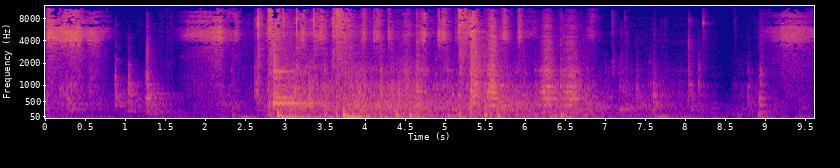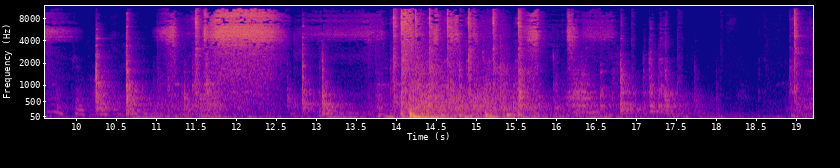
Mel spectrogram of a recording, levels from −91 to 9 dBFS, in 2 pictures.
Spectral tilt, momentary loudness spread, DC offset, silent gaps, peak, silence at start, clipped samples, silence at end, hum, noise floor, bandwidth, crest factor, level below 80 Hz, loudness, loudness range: -1.5 dB/octave; 24 LU; under 0.1%; none; -6 dBFS; 0 s; under 0.1%; 0 s; none; -66 dBFS; 11.5 kHz; 22 dB; -38 dBFS; -24 LUFS; 13 LU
